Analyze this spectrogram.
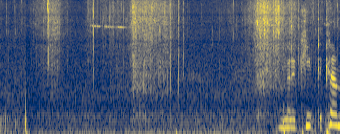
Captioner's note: leaves rustling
